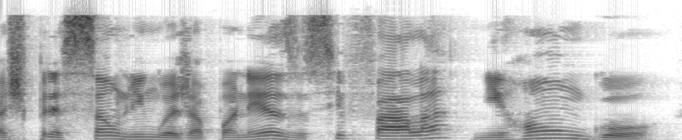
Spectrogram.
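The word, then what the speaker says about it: 日本語: Então, vimos que a palavra, né, língua japonesa, né, a expressão língua japonesa, se fala Nihongo.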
